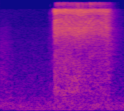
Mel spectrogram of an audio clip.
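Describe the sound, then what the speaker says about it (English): A single aerosol burst of Amika PerkUp dry shampoo, a bright, close hissing spray lasting about half a second before cutting off, alone against quiet room tone. "Let's spray it first."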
